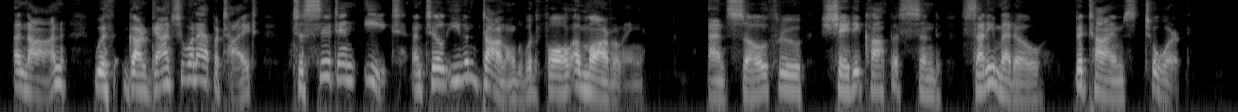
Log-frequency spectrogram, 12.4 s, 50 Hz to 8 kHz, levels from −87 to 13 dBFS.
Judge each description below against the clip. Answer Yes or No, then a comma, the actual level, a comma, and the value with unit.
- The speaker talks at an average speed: No, slow, 125 wpm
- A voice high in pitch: No, medium, 140 Hz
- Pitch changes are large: Yes, wide, 8.6 semitones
